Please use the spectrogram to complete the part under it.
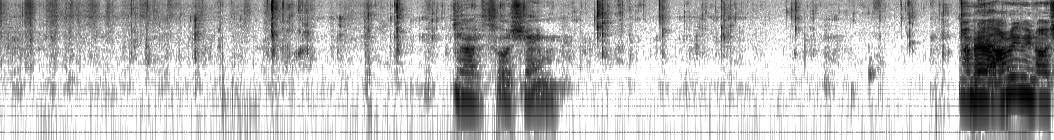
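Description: A woman chews and crunches food close by.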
